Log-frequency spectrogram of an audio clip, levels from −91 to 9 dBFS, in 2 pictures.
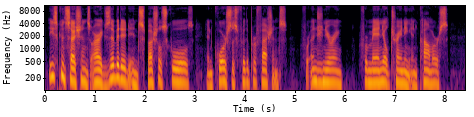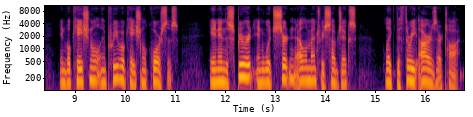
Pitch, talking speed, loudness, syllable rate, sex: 155 Hz, 140 wpm, -18 LUFS, 5.2 syllables/s, female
